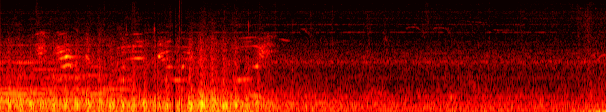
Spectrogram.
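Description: A drone in the Roblox game Jailbreak whirs loudly and close for about two seconds, then settles into a fainter steady hum.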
